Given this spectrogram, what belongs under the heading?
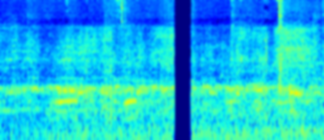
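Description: Geese honk repeatedly over a constant background rumble, their calls moderately close and overlapping; a brief dropout interrupts the sound midway.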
